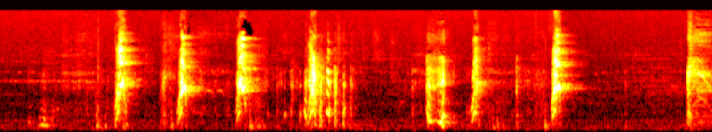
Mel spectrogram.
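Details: Puppy playing with a ping pong ball, letting out a run of short sharp barks and yips, some doubled, spaced irregularly through the scene, with light knocks of the ball in the pauses.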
